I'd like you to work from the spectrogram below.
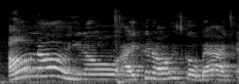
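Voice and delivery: very high, loud mock-polite squeal; hammed-up high sweet-girl voice; fake sweet reply. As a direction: sound falsely cheerful and accommodating. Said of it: "I'm like".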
